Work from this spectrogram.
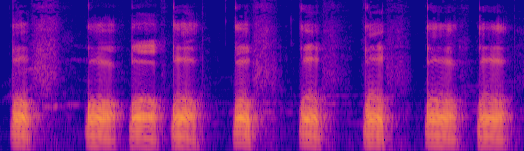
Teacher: কণ্ঠনালীর সাথে তার উপরের যে তালু আছে এটার সাথে একটা ধাক্কা দিয়ে বা এটাকে টাচ করে, যেভাবে আমরা বুঝি, মোটা আওয়াজে কফ বের করব।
